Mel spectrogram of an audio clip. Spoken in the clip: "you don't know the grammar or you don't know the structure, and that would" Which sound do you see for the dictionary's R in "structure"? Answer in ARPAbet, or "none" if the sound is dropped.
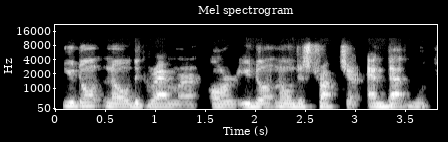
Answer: R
